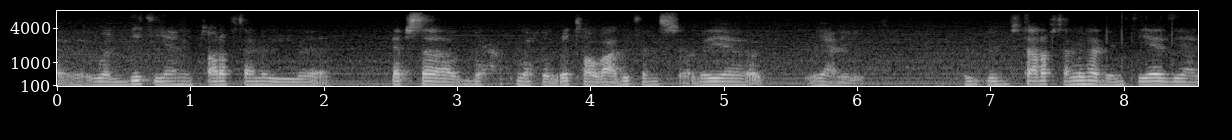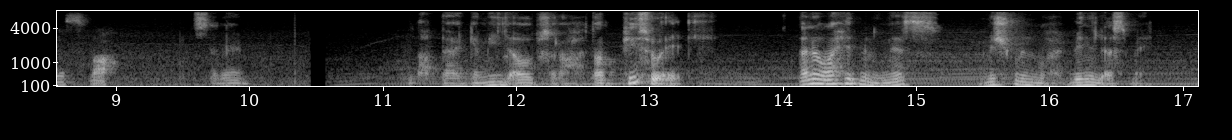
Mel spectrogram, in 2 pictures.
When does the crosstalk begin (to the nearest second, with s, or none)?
none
